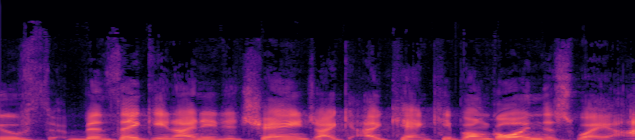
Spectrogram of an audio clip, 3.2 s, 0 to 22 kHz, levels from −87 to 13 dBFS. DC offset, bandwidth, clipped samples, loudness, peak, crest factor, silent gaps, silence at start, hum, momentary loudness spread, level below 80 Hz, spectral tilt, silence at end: under 0.1%; 18 kHz; under 0.1%; -19 LUFS; -2 dBFS; 20 dB; none; 0 s; none; 6 LU; -74 dBFS; -4 dB/octave; 0 s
